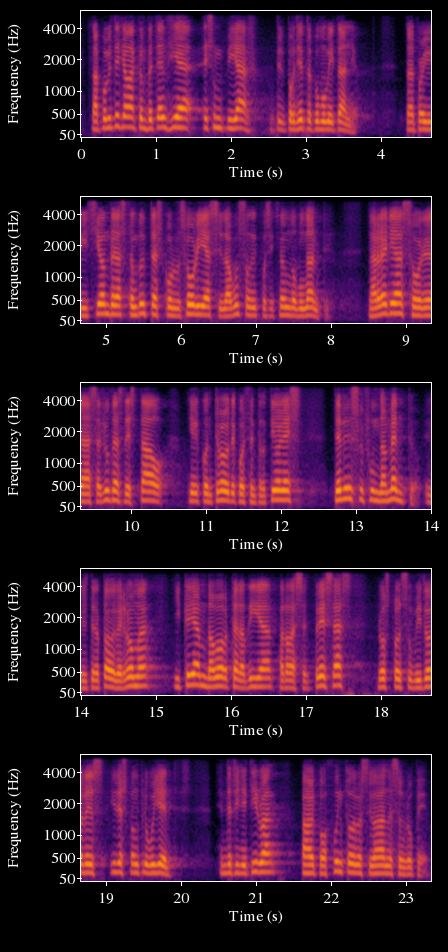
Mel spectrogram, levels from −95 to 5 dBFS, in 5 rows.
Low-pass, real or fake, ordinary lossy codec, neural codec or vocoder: 5.4 kHz; fake; none; codec, 16 kHz, 0.5 kbps, FunCodec, trained on Chinese and English, 25 frames a second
